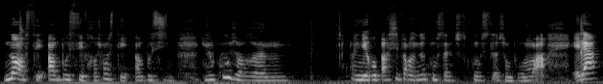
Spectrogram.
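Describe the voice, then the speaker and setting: A young woman telling a personal story in a casual, slangy, animated way, dropping to a hushed voice for asides. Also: quick pace, husky. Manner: chatty, animated, slangy, with bursts of squeaky laughter and hushed asides. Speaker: vlogger.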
